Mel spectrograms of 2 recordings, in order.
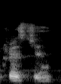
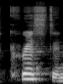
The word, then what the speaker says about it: Kristen: It says 3 right now, so someone else is here besides me and Christian. Kristen. Yeah, don't say it wrong. Oh my God, it's Kristen, not Christian.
